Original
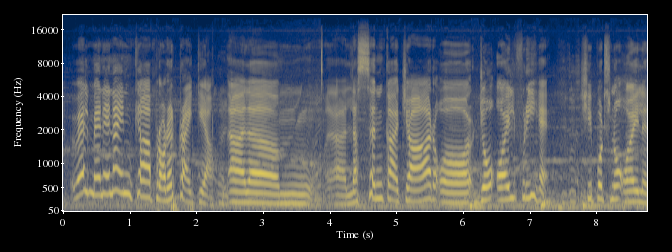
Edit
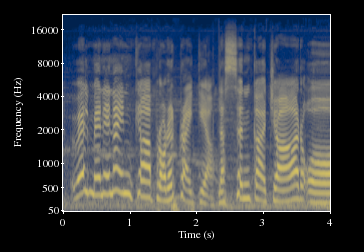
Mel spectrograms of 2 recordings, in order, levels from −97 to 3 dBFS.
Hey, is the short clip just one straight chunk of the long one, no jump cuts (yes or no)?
no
